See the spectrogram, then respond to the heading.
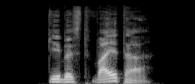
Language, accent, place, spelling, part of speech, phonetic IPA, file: German, Germany, Berlin, gäbest weiter, verb, [ˌɡɛːbəst ˈvaɪ̯tɐ], De-gäbest weiter.ogg
- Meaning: second-person singular subjunctive II of weitergeben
